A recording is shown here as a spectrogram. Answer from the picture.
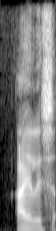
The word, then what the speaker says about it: Eilish: It's because you keep saying her name wrong. – Eilish. – You keep calling Irish. Her Irish.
